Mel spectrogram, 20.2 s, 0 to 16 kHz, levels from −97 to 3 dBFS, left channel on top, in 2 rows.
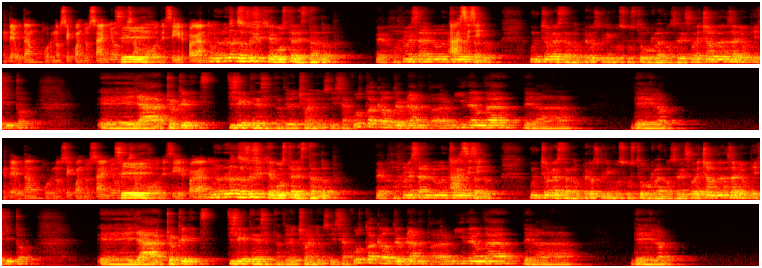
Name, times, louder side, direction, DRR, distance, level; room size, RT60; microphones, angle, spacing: voice 1, 0.0-3.4 5.9-6.4, left 4 dB, 65° left, 6 dB, 0.4 m, -34 dB
voice 2, 1.5-2.0 2.6-4.4 5.0-6.5 7.0-10.9 11.4-12.8 13.1-17.7 18.5-18.9, right 2 dB, 20° right, -2 dB, 0.7 m, -26 dB
2.9 x 2.7 x 2.9 m, 0.67 s
head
